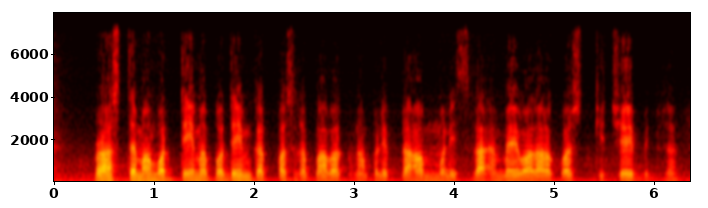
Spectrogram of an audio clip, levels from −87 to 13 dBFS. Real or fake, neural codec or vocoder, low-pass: fake; codec, 16 kHz, 0.4 kbps, LongCat-Audio-Codec; 7.2 kHz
